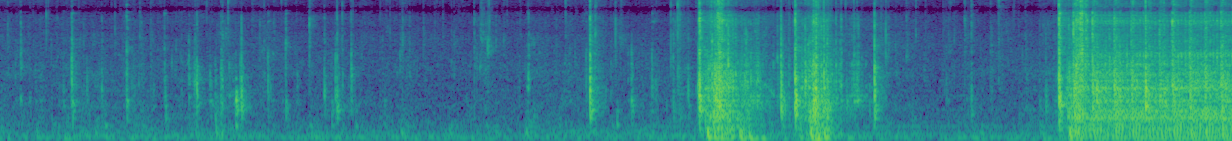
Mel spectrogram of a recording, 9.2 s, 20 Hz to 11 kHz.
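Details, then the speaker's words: 1980s Cruise N Carry two-stroke outboard, sat about 20 years, pull-started with fuel sprayed into the cylinder: quiet ticking, then sputtering bursts catching into a loud, rough buzz with smoke; brief run on primed fuel. "There we go. Ah. Nice. See that smoke? We got it. Oh yeah. All right. She's a runner."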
